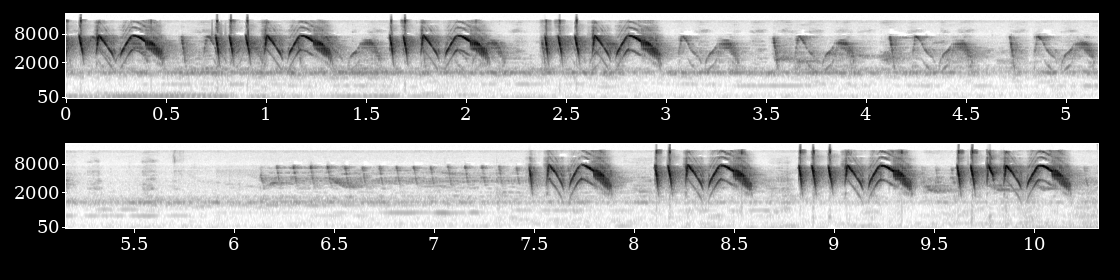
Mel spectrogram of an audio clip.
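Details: High, rapid prinia phrases in a string of bursts, then a softer stretch of scattered thin notes, before four loud phrases of sweeping strokes return. Bar-winged prinia audio for rousing a dispirited bird.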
